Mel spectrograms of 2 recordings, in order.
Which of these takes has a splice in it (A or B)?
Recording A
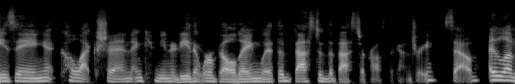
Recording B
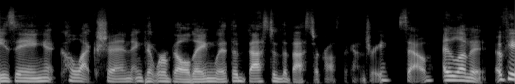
B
